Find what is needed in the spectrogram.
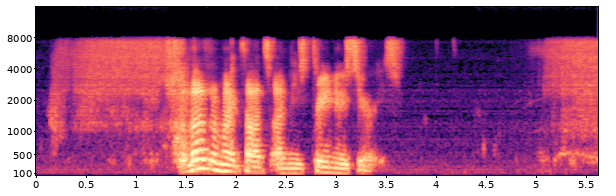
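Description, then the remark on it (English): A breathing ventilator gives a soft, steady airy hiss, moderately quiet, fading in before a man speaks briefly and returning once he stops. “That noise you are hearing is my ventilator.”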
